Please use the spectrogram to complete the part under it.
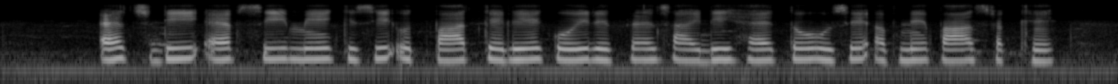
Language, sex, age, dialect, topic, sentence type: Hindi, female, 25-30, Awadhi Bundeli, banking, statement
